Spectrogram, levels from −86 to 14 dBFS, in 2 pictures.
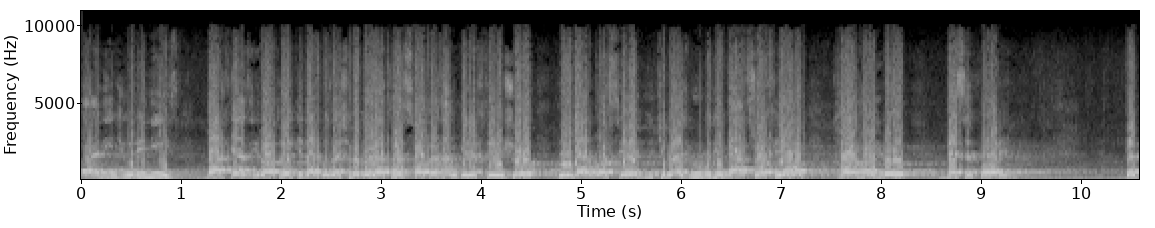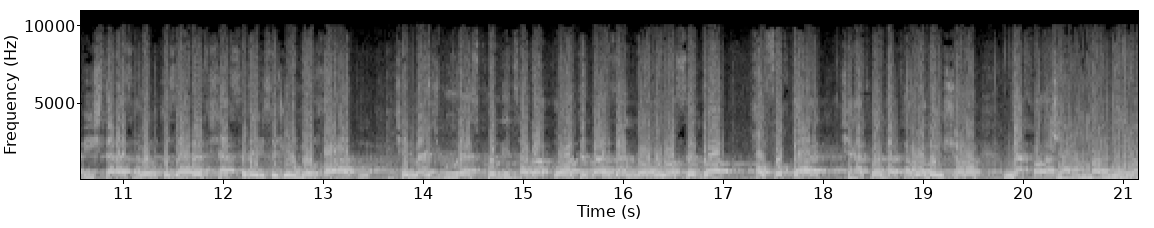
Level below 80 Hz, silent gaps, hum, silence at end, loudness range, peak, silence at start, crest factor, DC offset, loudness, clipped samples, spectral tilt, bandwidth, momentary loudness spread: -36 dBFS; none; none; 0 s; 2 LU; -2 dBFS; 0 s; 10 dB; 1%; -13 LUFS; under 0.1%; -5 dB/octave; 10 kHz; 4 LU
